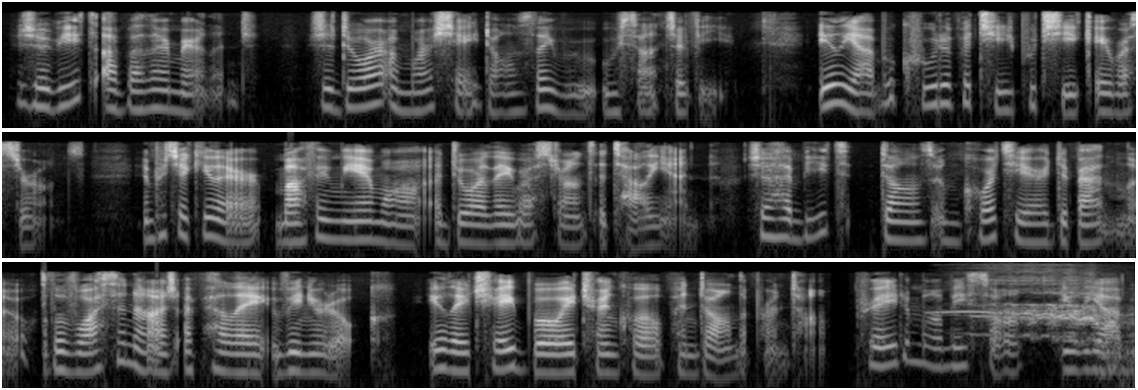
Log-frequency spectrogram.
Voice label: French oral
